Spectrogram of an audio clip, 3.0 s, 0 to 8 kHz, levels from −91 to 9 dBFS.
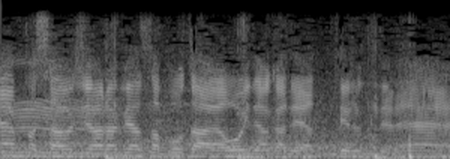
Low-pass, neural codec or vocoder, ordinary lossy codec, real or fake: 7.2 kHz; none; none; real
